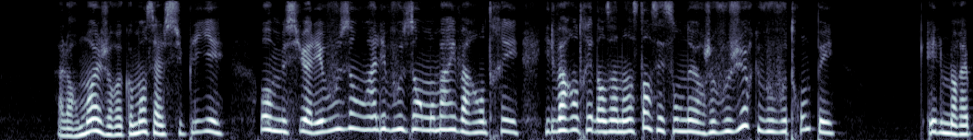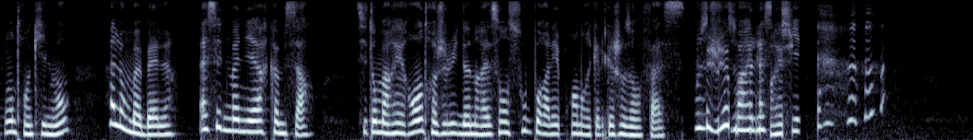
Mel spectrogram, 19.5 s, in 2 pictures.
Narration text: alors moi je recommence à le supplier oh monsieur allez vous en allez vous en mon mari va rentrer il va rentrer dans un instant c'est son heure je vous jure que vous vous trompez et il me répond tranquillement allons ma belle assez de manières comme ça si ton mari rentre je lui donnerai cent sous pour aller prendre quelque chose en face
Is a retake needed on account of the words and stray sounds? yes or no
yes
